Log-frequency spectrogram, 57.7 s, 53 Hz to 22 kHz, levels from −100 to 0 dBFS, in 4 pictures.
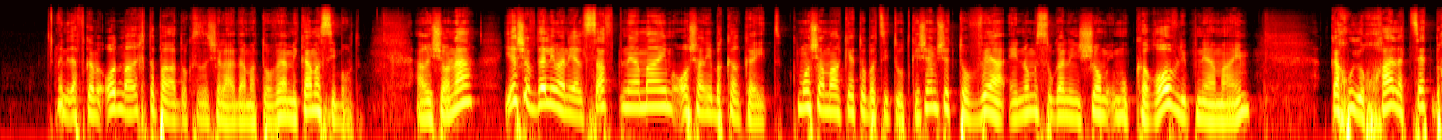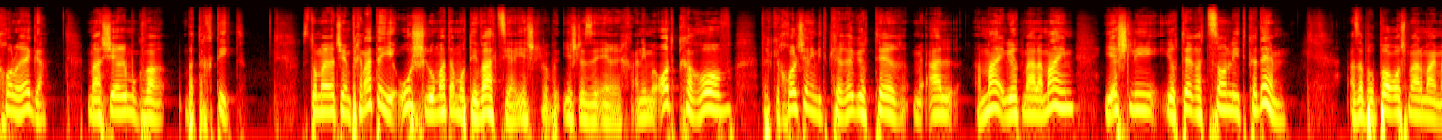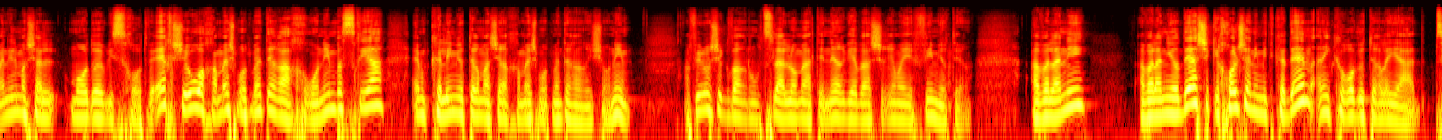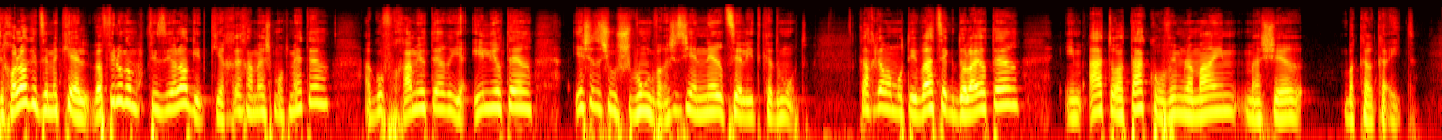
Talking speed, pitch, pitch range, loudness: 160 wpm, 165 Hz, 145-200 Hz, -24 LUFS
